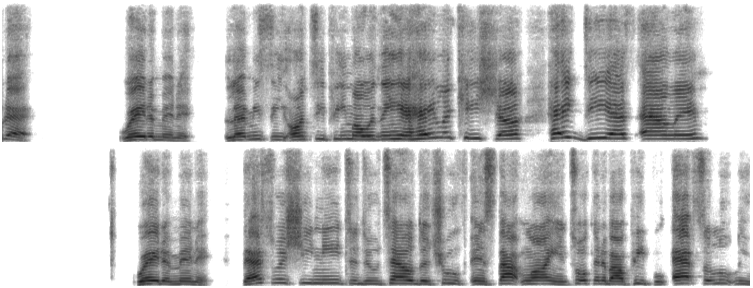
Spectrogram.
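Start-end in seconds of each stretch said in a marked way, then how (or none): none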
